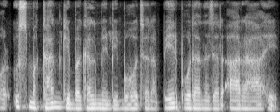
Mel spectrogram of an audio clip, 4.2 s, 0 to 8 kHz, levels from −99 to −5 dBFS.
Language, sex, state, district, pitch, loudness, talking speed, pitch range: Hindi, male, Arunachal Pradesh, Longding, 110 Hz, -16 LUFS, 200 wpm, 105-120 Hz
